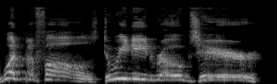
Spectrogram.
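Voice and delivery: very high, very loud, authoritative commanding shout. A narrator voices the arriving city watch patrol during a brawl, authoritative voice. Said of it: "what sounds like an authoritative voice saying".

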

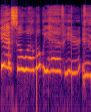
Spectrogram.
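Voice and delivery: voice jumping suddenly up to very high pitch. Retelling how Will came on to take the fourth block: imitating Will's very high voice. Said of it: "This man's voice got 7 octaves higher".

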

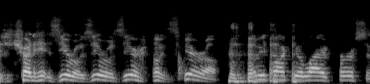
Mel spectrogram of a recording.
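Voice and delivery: repeated high yell. Retelling a call to a credit card company's automated line, yelling at the phone. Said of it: "I'm literally yelling at the phone".

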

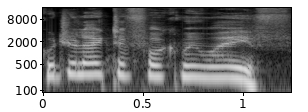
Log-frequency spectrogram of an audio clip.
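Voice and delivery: put-on Irish accent, very high-pitched. Describing how hospitable the irish were, doing an irish accent. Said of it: "The Irish are like".

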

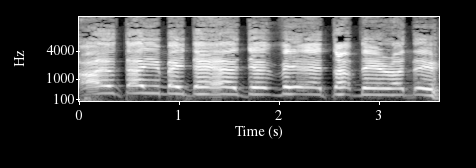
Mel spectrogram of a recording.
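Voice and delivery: exaggerated Cockney accent. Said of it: "violently over Cockney".

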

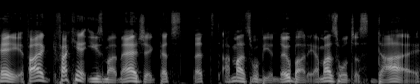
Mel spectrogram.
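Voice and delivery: usual speaking voice

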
